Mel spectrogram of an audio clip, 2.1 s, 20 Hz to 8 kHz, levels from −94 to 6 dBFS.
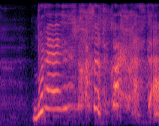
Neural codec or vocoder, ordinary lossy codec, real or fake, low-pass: autoencoder, 22.05 kHz, a latent of 192 numbers a frame, VITS, trained on one speaker; none; fake; 7.2 kHz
